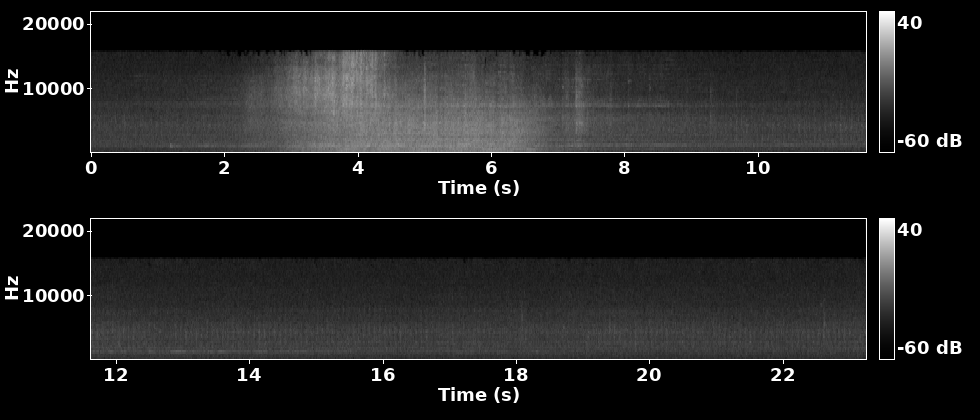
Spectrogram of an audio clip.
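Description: A train passing the closed level crossing at speed. It swells in over a couple of seconds, stays loud for about four seconds, then dies away quickly, leaving a faint steady whine for several seconds as it recedes.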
